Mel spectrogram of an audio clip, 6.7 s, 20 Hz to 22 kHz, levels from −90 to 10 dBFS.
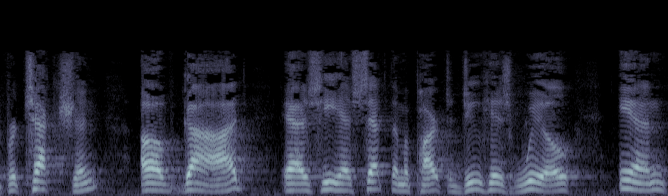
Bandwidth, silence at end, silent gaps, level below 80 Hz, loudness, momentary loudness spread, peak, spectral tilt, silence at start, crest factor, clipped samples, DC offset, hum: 8 kHz; 0 s; none; -66 dBFS; -26 LUFS; 9 LU; -10 dBFS; -6 dB/octave; 0 s; 18 dB; under 0.1%; under 0.1%; none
